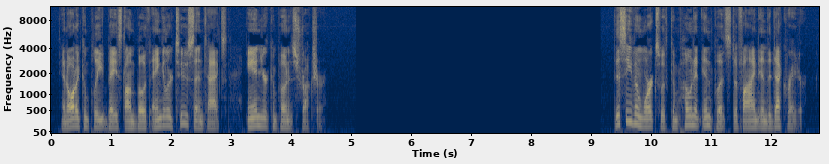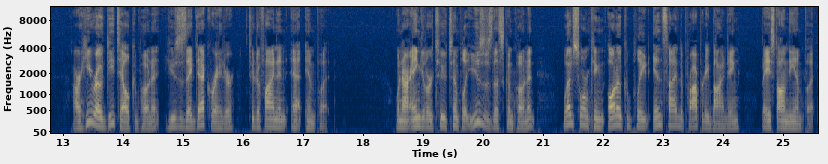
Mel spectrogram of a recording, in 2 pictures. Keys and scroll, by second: 1.7 Return, 4.0 Return, 6.9 Return, 20.5 Tab.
